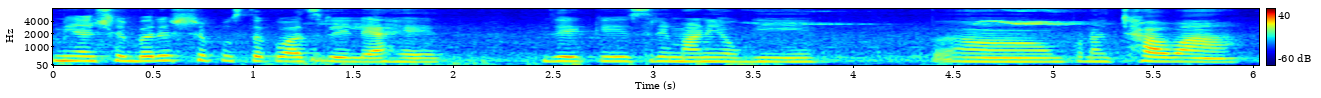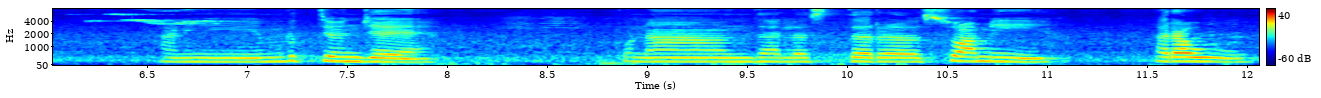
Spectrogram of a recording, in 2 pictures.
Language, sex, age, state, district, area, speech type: Marathi, female, 45-60, Maharashtra, Osmanabad, rural, spontaneous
